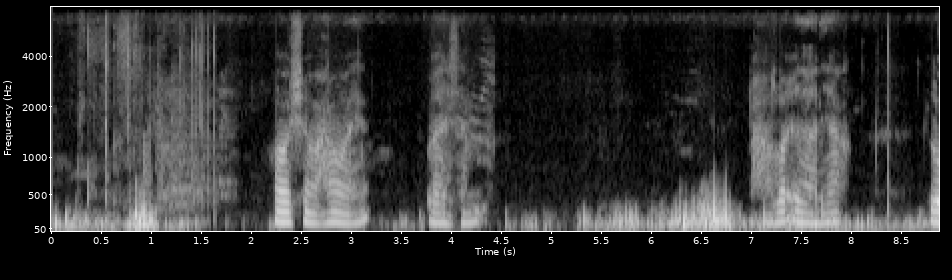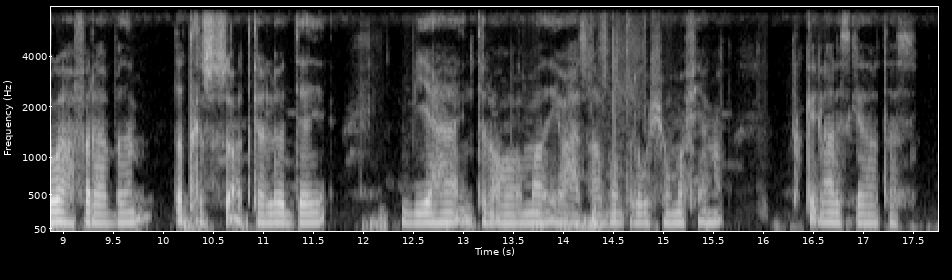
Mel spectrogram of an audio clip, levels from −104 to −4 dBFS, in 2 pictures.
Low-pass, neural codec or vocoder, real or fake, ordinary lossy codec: 7.2 kHz; none; real; none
